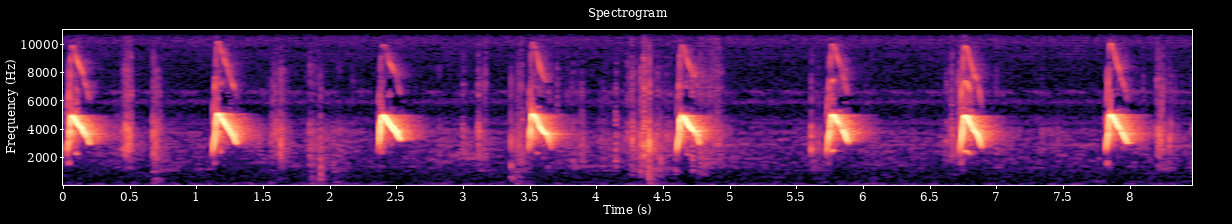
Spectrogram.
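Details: White-breasted waterhen chick repeatedly calling its mother: eight high, clipped, falling peeps at a steady pace of about one per second, with soft ticks between them.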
